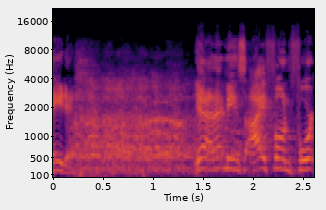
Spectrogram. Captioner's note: audience laughs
